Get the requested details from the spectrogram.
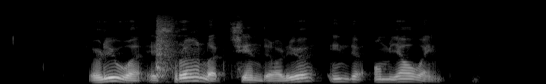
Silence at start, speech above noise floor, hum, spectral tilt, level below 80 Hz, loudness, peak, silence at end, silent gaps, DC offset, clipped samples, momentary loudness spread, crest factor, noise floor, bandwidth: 0.9 s; 57 dB; none; -6.5 dB/octave; -76 dBFS; -27 LUFS; -10 dBFS; 1.05 s; none; under 0.1%; under 0.1%; 10 LU; 18 dB; -83 dBFS; 10 kHz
